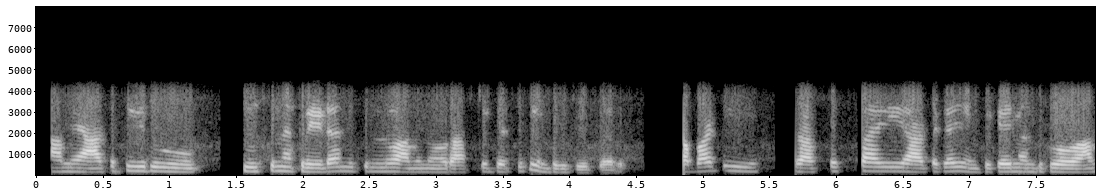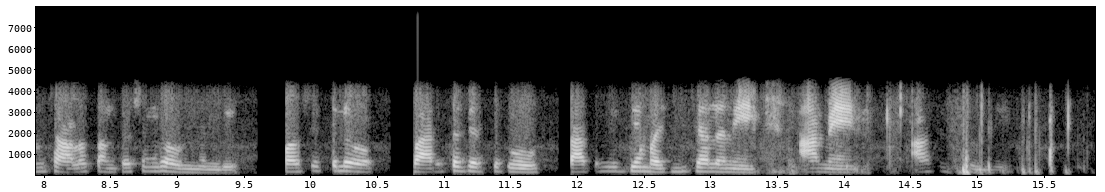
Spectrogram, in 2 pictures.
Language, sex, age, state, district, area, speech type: Telugu, female, 18-30, Andhra Pradesh, Konaseema, rural, conversation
